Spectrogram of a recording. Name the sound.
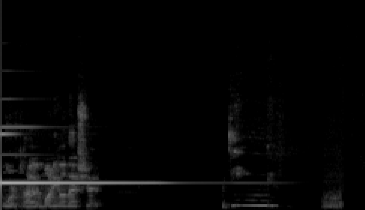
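phone notification sound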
